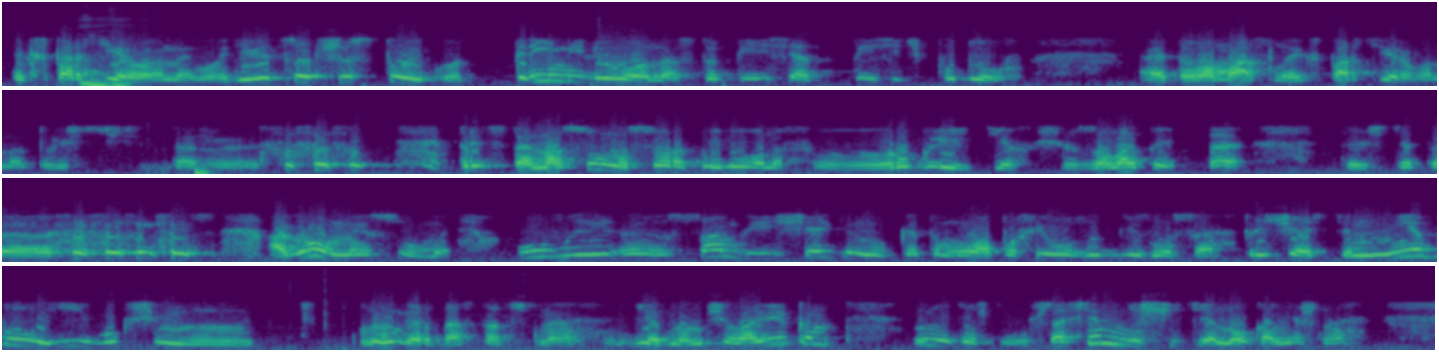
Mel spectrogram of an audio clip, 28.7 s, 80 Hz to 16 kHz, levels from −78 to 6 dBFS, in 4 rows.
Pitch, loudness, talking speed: 340 Hz, -25 LUFS, 115 wpm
